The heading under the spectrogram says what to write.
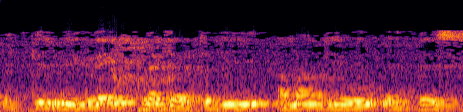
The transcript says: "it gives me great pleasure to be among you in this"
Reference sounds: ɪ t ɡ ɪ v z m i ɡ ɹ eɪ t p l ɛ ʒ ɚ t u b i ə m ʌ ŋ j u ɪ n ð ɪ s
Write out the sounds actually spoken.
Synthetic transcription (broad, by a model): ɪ t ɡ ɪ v m i ɡ ɹ eɪ t p l ɛ ʒ ɚ t u b i ə m ʌ ŋ j u ɪ n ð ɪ s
